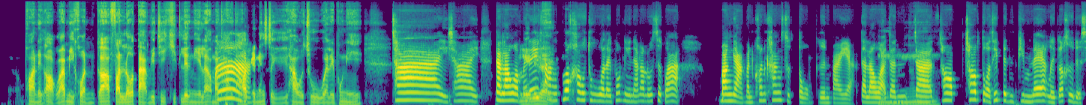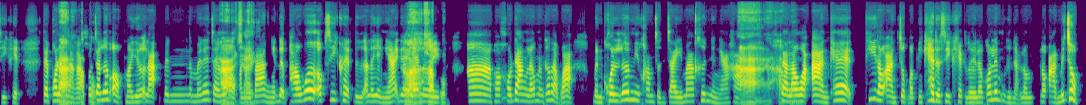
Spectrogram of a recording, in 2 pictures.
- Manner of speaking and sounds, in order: unintelligible speech; tapping; in English: "How to"; in English: "How to"
- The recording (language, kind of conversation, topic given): Thai, unstructured, การอ่านหนังสือเปลี่ยนแปลงตัวคุณอย่างไรบ้าง?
